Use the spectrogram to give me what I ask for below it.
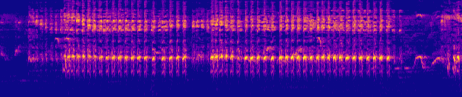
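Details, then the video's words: Sijambul songbird singing vigorously, Indonesian songbird-keeping context: rapid buzzy trill of evenly repeated notes near one steady pitch, with a brief pause midway before the fast pulsing resumes, ending in a few softer slurred notes. "SIJAMBUL GACOR"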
